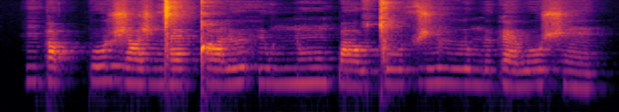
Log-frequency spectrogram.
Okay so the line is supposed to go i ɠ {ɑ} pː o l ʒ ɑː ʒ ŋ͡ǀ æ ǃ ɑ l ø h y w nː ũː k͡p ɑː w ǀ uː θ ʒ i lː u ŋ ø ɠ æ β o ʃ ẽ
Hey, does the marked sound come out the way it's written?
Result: yes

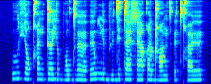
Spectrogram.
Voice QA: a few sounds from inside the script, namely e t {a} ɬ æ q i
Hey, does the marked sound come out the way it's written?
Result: no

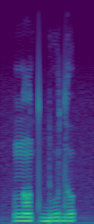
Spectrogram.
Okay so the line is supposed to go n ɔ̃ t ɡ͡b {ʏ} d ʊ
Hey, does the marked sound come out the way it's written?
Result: no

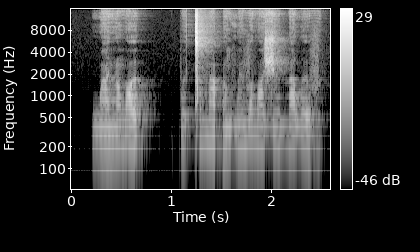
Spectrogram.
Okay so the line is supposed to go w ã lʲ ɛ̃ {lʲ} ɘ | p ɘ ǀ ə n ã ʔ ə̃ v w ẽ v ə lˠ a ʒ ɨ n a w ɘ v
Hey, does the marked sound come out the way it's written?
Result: no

